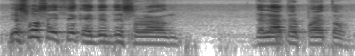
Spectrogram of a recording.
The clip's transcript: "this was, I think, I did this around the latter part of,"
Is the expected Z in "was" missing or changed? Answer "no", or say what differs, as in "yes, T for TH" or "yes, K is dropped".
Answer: yes, S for Z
